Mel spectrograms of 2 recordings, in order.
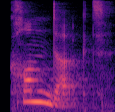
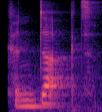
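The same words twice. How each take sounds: First: The stress is on the first syllable. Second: The stress is on the second syllable. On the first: It is a noun. "the noun form, stressing the first syllable" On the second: It is a verb. "the verb form, stressing the second syllable"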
